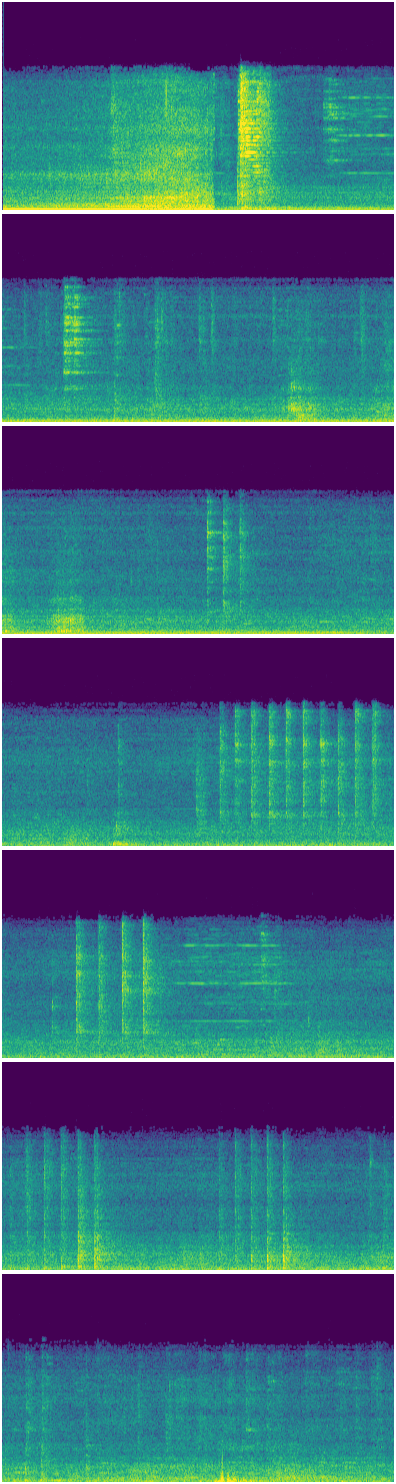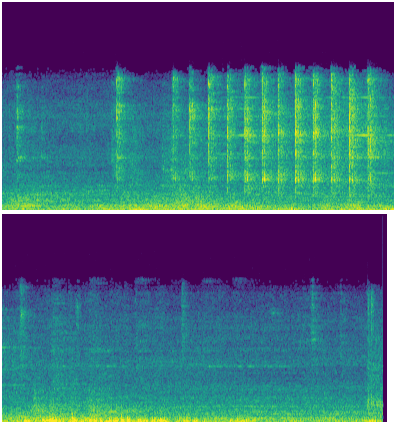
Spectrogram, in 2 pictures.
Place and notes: Baustelle an der Friedrichstraße
Der ewige Sound des Aufschwungs.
